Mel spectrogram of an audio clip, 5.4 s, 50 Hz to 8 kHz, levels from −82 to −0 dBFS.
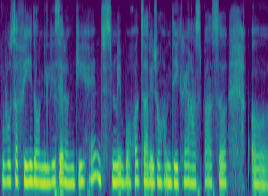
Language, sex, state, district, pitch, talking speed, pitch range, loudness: Hindi, female, Bihar, Kishanganj, 205 Hz, 200 wpm, 195-210 Hz, -16 LUFS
